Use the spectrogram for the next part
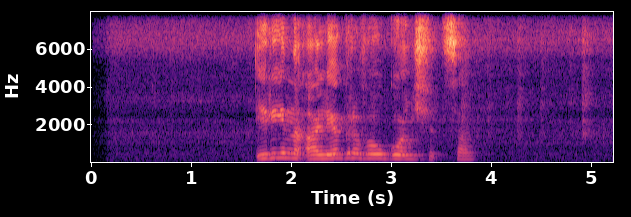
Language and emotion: Russian, neutral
